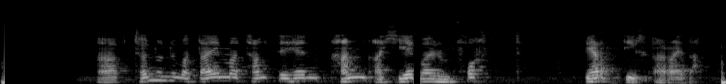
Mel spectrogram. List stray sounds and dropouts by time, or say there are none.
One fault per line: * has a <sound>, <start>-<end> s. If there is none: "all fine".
* has a dropout, 4.1-4.2 s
